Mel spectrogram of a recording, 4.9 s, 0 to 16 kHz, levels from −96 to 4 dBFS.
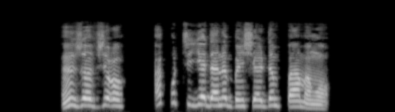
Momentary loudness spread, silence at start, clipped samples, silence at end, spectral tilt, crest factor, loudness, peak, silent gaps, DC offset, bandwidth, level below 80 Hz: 12 LU; 0.8 s; under 0.1%; 0.85 s; -4.5 dB/octave; 20 dB; -22 LUFS; -4 dBFS; 1.63-1.93 s, 2.08-2.13 s, 3.53-3.60 s; under 0.1%; 7.6 kHz; -74 dBFS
